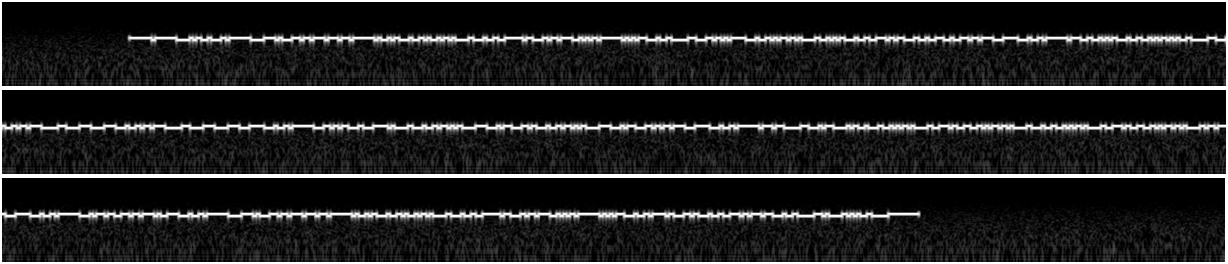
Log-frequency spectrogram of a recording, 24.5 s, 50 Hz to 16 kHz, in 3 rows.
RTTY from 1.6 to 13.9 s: OZ1D DE VA4Y TNX FER CALL. UR RST 599 599. NAME JOHN JOHN. QTH

